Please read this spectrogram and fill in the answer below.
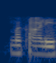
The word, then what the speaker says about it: Macaulay: Macaulay is spelled with an A-Y.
